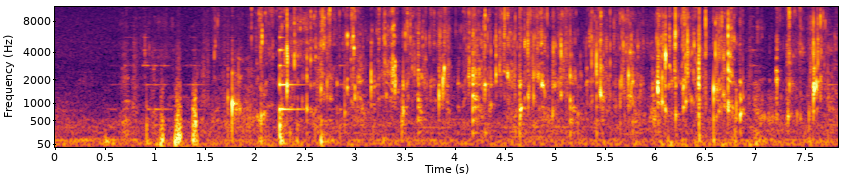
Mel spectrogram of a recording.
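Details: Black Labrador eating fried dough with sponge cake and vegetables: irregular sharp crunching and biting clicks, wet chewing noises, louder bursts every second or so, in a quiet indoor setting.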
